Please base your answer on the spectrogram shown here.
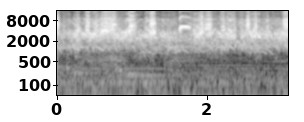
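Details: Budgerigar chirping: dense high twittering from several birds, with a few sharper whistled chirps standing out over the continuous chatter.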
